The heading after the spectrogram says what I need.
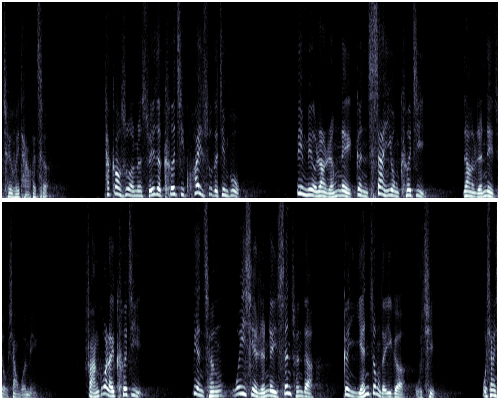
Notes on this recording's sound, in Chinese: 本集節目取自【2023突破者知識跨年饗宴】現場錄音。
